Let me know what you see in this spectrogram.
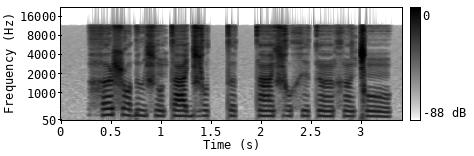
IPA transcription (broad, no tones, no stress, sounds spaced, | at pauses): h ɐ ʂ ɔ ɗ ɯ ɕ õ t a d͡ʑ o tː ə tː ã ɕ o x ɪ t œ̃ x ɐ̃ ǀ õ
